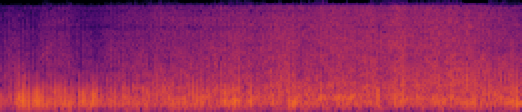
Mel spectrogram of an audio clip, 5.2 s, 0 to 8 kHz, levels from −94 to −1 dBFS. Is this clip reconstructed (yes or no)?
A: yes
